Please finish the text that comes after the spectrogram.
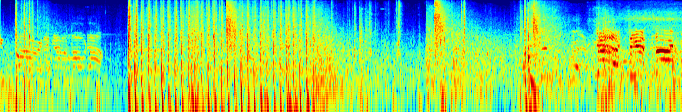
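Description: Machine gun fire in the video game Battlefield Hardline: a loud, close rapid burst lasting a few seconds, followed by scattered shots and other game noises, with voices at the start.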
